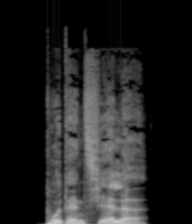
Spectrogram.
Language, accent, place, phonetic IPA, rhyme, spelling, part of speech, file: German, Germany, Berlin, [potɛnˈt͡si̯ɛlə], -ɛlə, potentielle, adjective, De-potentielle.ogg
- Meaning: inflection of potentiell: 1. strong/mixed nominative/accusative feminine singular 2. strong nominative/accusative plural 3. weak nominative all-gender singular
